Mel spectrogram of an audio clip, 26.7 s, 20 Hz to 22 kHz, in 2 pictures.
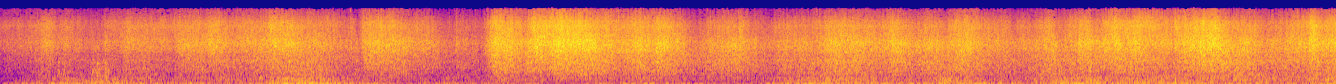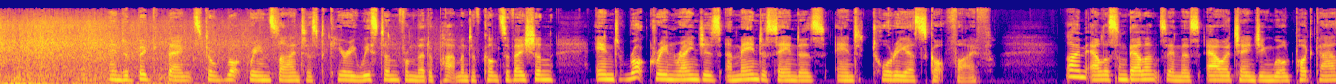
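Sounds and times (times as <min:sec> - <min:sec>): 
heavy storm wind in gusts: 0:00.0 - 0:15.9
heavy storm rain: 0:00.0 - 0:18.3
speech: 0:14.6 - 0:23.3, 0:24.0 - 0:26.7.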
